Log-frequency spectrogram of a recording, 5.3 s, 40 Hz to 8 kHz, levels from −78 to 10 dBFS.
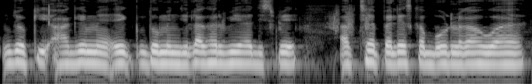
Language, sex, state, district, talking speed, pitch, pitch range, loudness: Hindi, male, Jharkhand, Ranchi, 200 wpm, 145 Hz, 145-150 Hz, -13 LUFS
